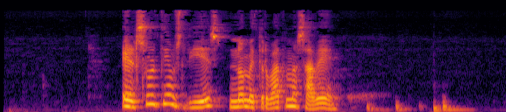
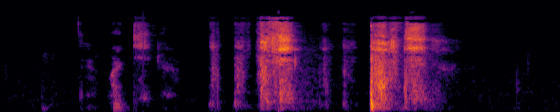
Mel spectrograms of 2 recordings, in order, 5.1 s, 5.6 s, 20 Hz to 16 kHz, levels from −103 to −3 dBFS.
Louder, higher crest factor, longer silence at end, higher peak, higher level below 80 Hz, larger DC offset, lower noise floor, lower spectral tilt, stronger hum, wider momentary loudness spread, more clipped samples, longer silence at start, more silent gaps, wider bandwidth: first, -23 LUFS vs -30 LUFS; second, 20 dB vs 26 dB; second, 0.45 s vs 1.35 s; first, -6 dBFS vs -14 dBFS; first, -58 dBFS vs -86 dBFS; neither; second, -67 dBFS vs -85 dBFS; first, -4 dB/octave vs -1.5 dB/octave; neither; second, 18 LU vs 24 LU; neither; about the same, 1.2 s vs 1.1 s; neither; first, 11.5 kHz vs 9.4 kHz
